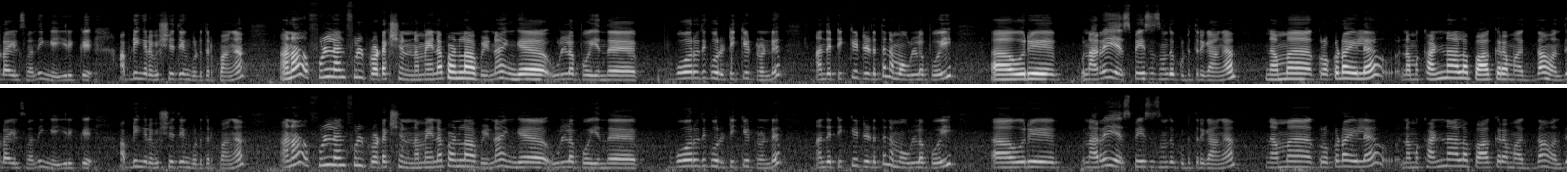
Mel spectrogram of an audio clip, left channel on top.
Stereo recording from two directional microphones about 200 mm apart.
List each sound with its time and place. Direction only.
0.0 s a woman's voice: 45° left (ahead or behind)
